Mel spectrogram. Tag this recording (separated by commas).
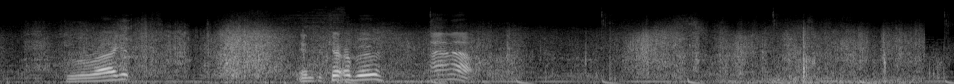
skiing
